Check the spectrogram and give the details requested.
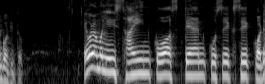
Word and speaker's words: sin: ধরো আমরা সবাই জানি SIN, অ্যাকচুয়ালি উচ্চারণ হয় সিন, কিন্তু সিন নয়, আমরা এটা উচ্চারণ করব কি, উচ্চারণ কিন্তু আমরা করব সাইন।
